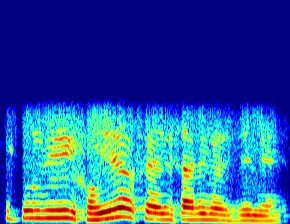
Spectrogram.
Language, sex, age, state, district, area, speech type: Assamese, female, 60+, Assam, Barpeta, rural, conversation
